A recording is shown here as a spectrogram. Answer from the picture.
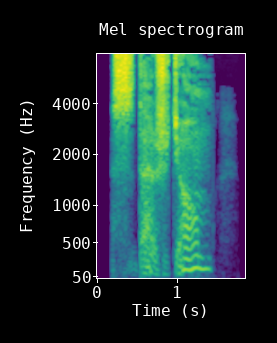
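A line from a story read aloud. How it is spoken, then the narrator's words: Hissing lightning. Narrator (Russian): прошипела молния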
